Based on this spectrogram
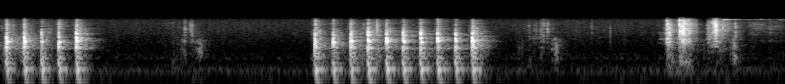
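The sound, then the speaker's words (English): Bursts of rapid, loud knocking on the door of a house during a visit, each a quick series of sharp raps separated by pauses, with fainter single thumps in between and a brief muffled sound near the end. “A knock.”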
